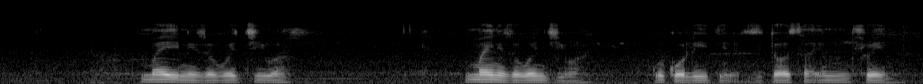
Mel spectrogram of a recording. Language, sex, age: South Ndebele, male, 24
